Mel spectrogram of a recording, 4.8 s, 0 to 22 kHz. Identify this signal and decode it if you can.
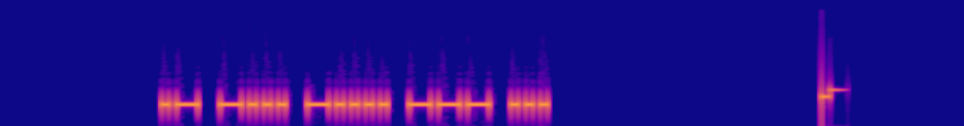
Morse code, heard as a keyed tone, about 32 wpm, 700 Hz. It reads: AB6OS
